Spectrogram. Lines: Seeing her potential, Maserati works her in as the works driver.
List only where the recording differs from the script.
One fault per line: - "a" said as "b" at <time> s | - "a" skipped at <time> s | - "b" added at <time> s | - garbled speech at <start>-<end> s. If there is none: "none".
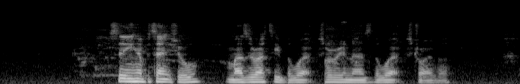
none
